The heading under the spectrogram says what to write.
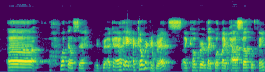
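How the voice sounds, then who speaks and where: There is audible room echo and noticeable background noise while a man talks. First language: non-English native tongue. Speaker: podcast guest. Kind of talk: casual chat. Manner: halting.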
